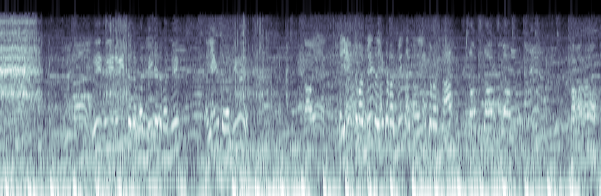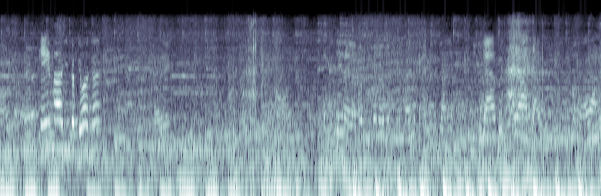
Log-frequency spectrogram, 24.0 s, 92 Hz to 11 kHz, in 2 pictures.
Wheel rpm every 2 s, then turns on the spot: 80, 10, 10, 0, 0, 0, 0, 0, 0, 0, 0, 10.
0-4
